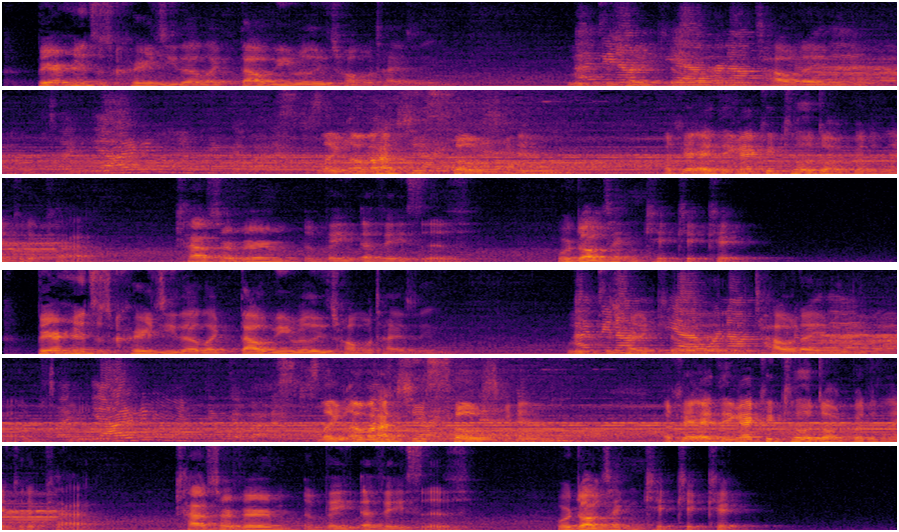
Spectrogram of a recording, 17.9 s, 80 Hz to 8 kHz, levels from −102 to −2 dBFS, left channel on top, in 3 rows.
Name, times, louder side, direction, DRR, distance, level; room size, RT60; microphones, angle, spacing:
voice 1, 0.2-3.0 3.8-6.6 8.1-9.7 10.4-12.5 13.1-15.0 15.6-16.8, right 2 dB, 30° right, 7 dB, 1.0 m, -36 dB
sound 1, 0.6-16.3, equal, ahead, 3.9 m, -48 dB
voice 2, 3.8-5.8 6.2-9.8, right 2 dB, 50° right, 1 dB, 2.2 m, -43 dB
sound 2, 5.4-12.3, right 3 dB, 85° right, 3.6 m, -42 dB
11.5 x 8.4 x 3.0 m, 0.71 s
head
